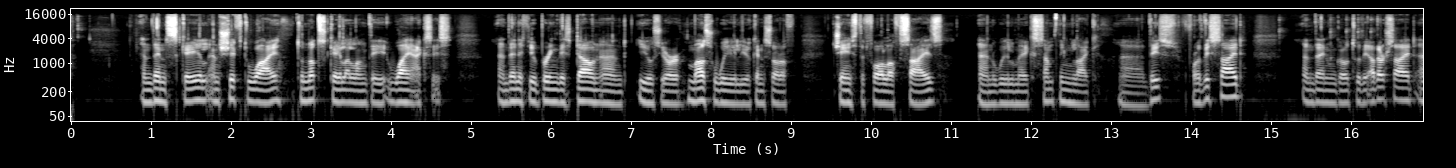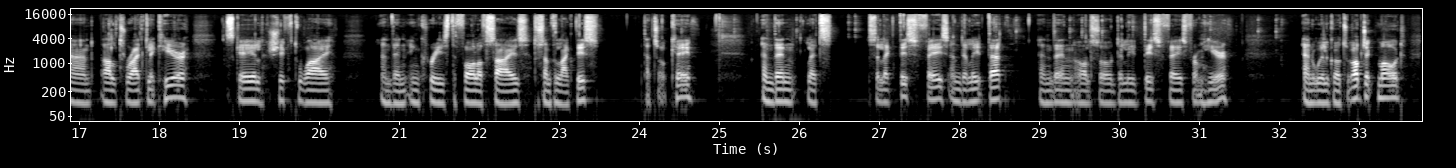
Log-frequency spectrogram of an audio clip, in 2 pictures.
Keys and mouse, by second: 1.1 s, 15.0-17.2 middle drag, 17.6-19.6 drag, 18.7 s, 24.4 middle click, 25.4 3, 25.8 middle click, 26.5-28.5 drag, 27.3 Delete, 28.6-30.0 middle drag, 30.0-32.2 drag, 30.7 Delete, 32.2 Tab, 32.5 Tab.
